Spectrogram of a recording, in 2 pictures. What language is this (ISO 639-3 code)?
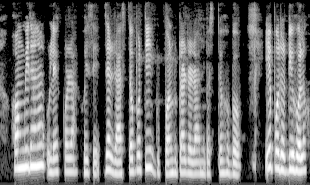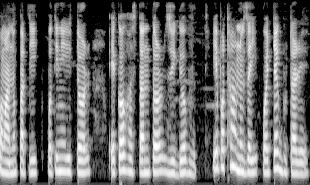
asm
